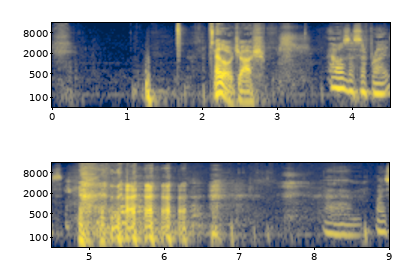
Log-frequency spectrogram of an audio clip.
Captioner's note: chuckles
